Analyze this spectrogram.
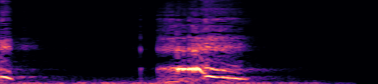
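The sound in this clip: A man gasping for breath after collapsing, a strained, breathy rasp that swells into a falling groan in the middle, then fades into faint breathing.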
